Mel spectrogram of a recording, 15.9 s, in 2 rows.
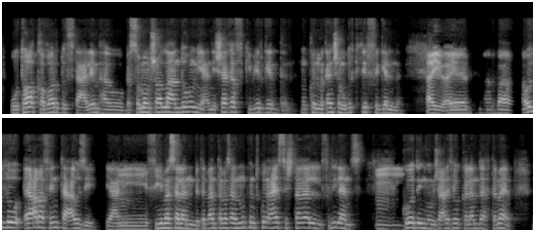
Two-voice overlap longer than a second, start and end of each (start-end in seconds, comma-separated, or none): none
